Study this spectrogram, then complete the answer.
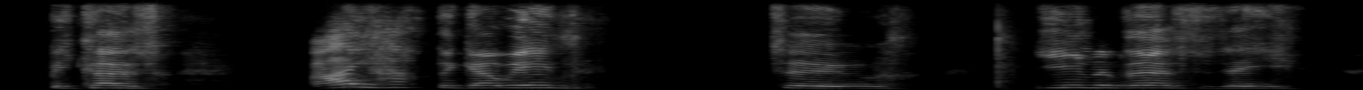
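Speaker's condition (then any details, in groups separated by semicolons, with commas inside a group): Cerebral palsy; lifelong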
